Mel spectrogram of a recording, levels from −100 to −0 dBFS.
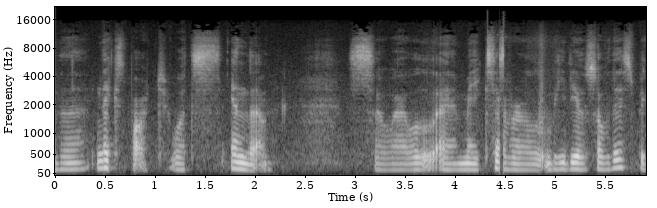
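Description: At 2.60–2.68 s and again at 4.32–4.48 s, chunks out of order: a 40 ms block plays one, then three, chunks late, giving a jumbled moment and visible hard seams in the waveform.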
